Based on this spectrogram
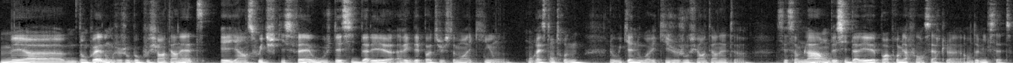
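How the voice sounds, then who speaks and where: A man talks at a fairly quick pace with a very deep, low pitch. His voice is somewhat breathy, with fairly even intonation. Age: 30s. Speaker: former poker dealer. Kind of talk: personal storytelling interview.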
